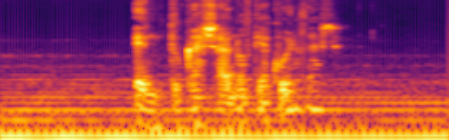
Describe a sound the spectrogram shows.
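An older man speaks softly with a sly tone, close by.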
